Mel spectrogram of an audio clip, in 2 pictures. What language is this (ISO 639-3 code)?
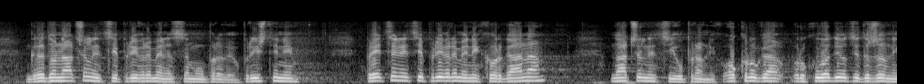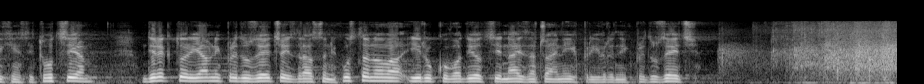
srp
